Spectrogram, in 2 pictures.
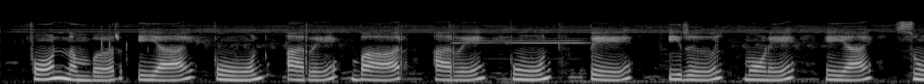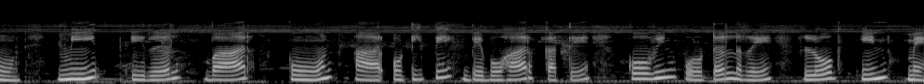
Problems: none marked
